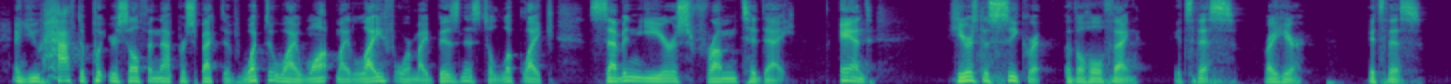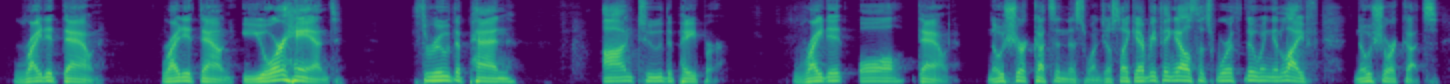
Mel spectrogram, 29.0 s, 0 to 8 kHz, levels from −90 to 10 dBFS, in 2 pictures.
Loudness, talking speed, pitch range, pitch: -17 LUFS, 150 wpm, 100-130 Hz, 110 Hz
